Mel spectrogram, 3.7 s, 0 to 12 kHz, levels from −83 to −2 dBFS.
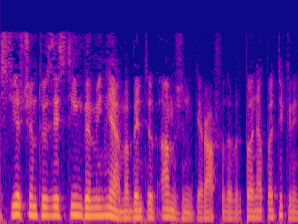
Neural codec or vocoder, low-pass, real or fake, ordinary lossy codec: codec, 16 kHz, 1.1 kbps, Voila-Tokenizer; 7.2 kHz; fake; MP3, 32 kbps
